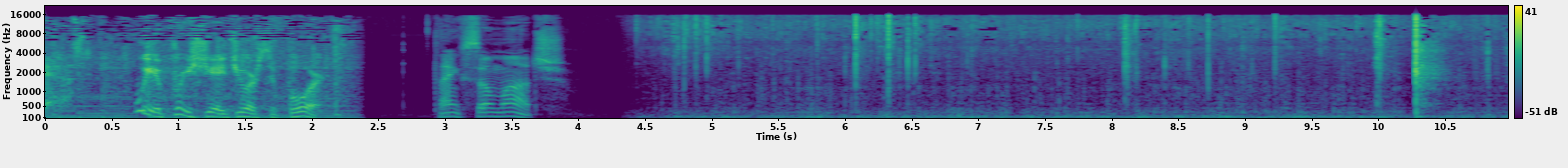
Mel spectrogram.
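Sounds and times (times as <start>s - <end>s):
low rumble: 4.4s - 10.9s
sharp clicks and crackles: 4.4s - 10.9s.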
